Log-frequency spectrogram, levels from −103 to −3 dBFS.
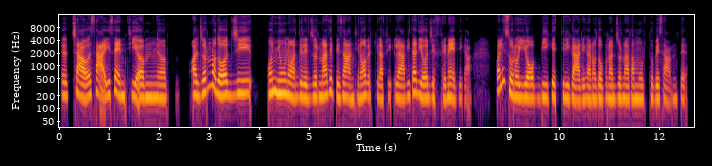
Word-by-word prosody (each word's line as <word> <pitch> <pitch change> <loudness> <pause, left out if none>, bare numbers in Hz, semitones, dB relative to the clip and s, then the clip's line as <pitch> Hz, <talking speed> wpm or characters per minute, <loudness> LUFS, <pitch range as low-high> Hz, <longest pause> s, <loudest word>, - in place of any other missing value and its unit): Uhm, 205 -1 -2
ciao. 185 0 +5
Sai 210 -1 +2
senti, 200 -5 +1
uhm, 190 +1 +2
n 180 -1 -2 0.5
al 210 -1 +3
giorno 250 - +1
d'oggi, 215 +1 +3 0.3
ognuno 230 -2 +3
ha 175 - 0
delle 185 -1 -1
giornate 190 +6 0
pesanti, 185 -3 -1
no, 185 +3 0
perché 195 0 -8
la 170 -1 0
fi 185 +2 -14
la 180 -3 +1
vita 195 +6 +2
di 215 -5 0
oggi 180 0 0
è - - -3
frenetica. 175 0 -3 0.5
Quali 430 - +1
sono 210 - +1
gli 185 0 -1
hobby 180 +1 -1
che 180 0 -2
ti - - -10
ricaricano, 170 -1 -1
dopo 170 0 -2
una 170 -1 -2
giornata 175 -1 -3
molto 170 +1 -5
pesante? 170 0 -7
185 Hz, 170 wpm, -24 LUFS, 175-205 Hz, 0.5 s, ciao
